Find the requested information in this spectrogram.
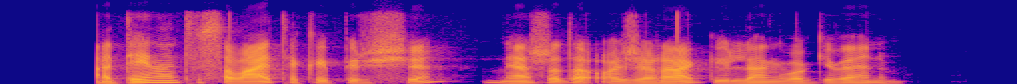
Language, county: Lithuanian, Kaunas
